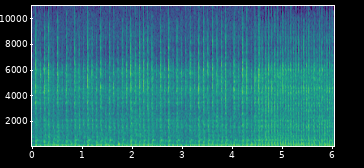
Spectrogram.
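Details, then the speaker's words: Small single-cylinder engine for a Motovox mini bike, governor and low-oil sensor removed and stage 1 kit fitted, sustained at about 5,800 RPM: fast, crisp, steady bark with no stumbling or valve clatter. A normal, healthy high-rpm run. "I love that sound. Alright, so we saw about 5,800 RPM sustained without hearing the valves float. I'm happy with that."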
